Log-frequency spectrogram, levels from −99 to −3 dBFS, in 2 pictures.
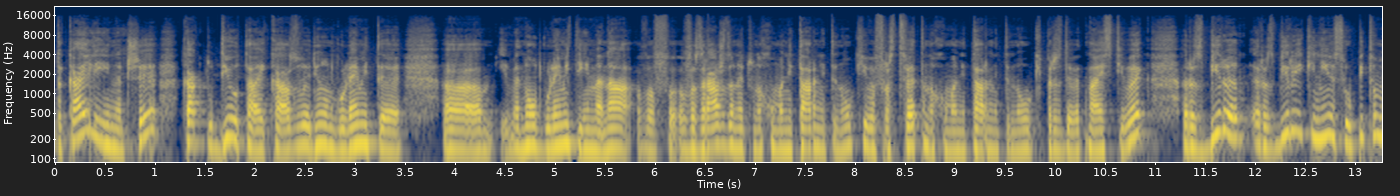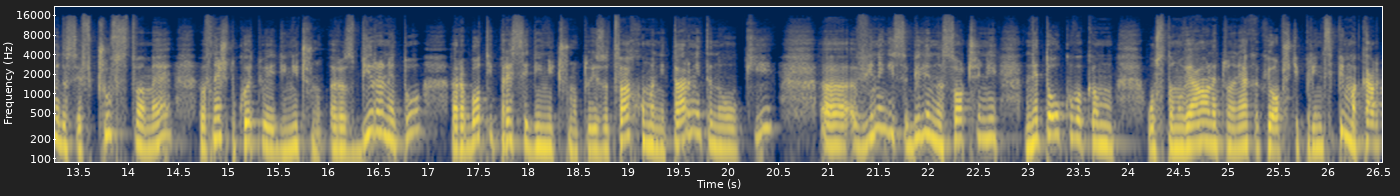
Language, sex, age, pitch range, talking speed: Bulgarian, male, 30-49, 150-185 Hz, 135 wpm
